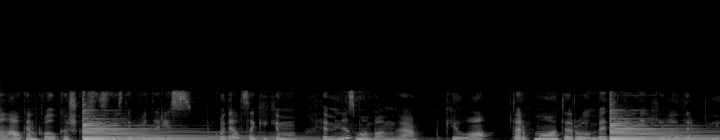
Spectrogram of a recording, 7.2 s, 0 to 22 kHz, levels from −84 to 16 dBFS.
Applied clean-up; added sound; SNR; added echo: neural mask model RNNoise.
